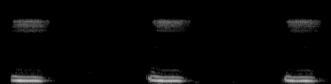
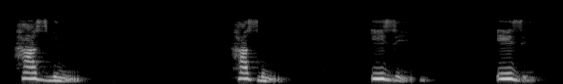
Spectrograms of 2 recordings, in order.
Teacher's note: There is some contact between the tongue and the teeth at the side of your mouth too. Z is different from s because there is voicing, vibration from the throat. You can put your fingers on the larynx to feel that.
